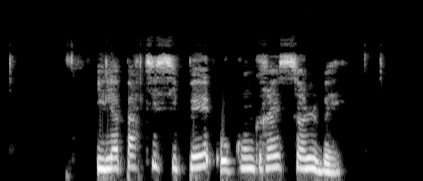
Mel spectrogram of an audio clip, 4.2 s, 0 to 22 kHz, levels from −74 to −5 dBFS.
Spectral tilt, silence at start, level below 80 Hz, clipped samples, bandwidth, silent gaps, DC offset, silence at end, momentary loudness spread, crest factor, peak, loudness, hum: -4 dB/octave; 0.65 s; -46 dBFS; under 0.1%; 10 kHz; 0.92-0.96 s; under 0.1%; 0.85 s; 12 LU; 14 dB; 0 dBFS; -13 LUFS; none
